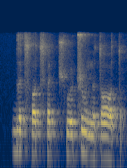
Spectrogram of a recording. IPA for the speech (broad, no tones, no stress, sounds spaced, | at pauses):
ɡ ə t͡sʰ ɔ t͡sʰ œ t t͡ʃʰ u ʈ͡ʂ u n o t ɔ t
